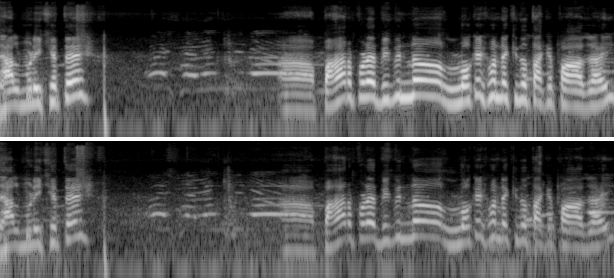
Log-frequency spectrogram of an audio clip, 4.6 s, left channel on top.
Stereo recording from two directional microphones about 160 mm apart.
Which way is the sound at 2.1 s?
35° left (ahead or behind).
